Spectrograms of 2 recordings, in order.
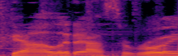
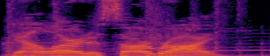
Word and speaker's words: Galatasaray: response often came as Galatasaray and I would gleefully correct them with the correct pronunciation gal artists RI the 2002 World Cup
